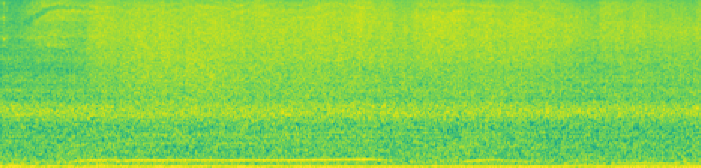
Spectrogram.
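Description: Water splashes and rushes against a moving boat's hull.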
